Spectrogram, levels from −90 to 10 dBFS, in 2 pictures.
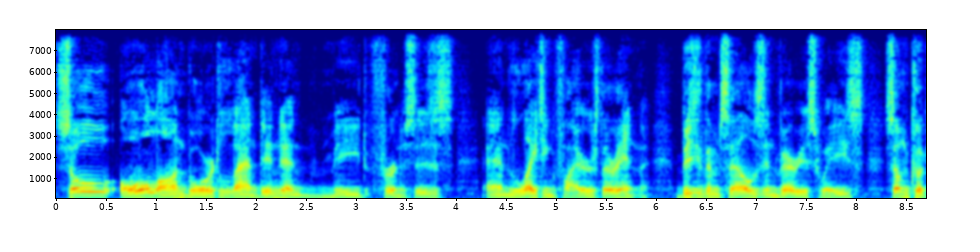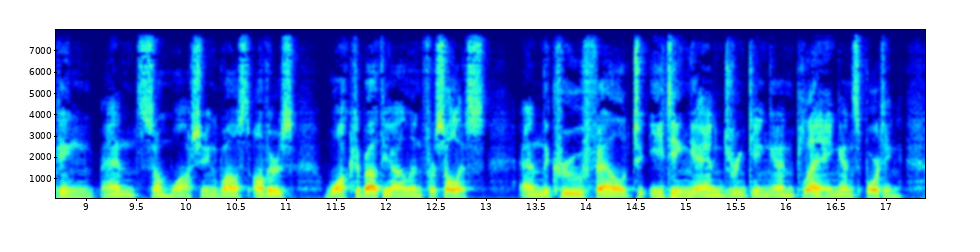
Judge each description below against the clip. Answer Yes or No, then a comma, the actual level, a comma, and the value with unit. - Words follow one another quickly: No, average, 150 wpm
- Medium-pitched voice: No, low, 120 Hz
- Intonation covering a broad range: Yes, wide, 6.4 semitones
